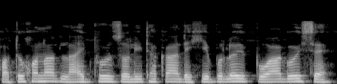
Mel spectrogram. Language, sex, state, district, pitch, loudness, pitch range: Assamese, male, Assam, Sonitpur, 125 Hz, -16 LUFS, 120-130 Hz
